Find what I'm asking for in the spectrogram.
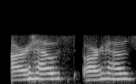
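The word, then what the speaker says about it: Our Hauz: Our House, sure. Either way. – Okay, it's spelled H-A-U-Z, so I just wanted to be clear on that.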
